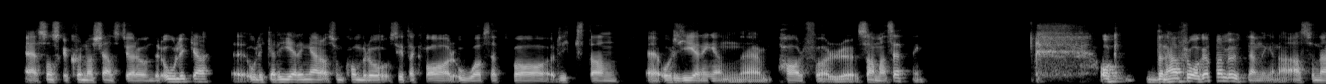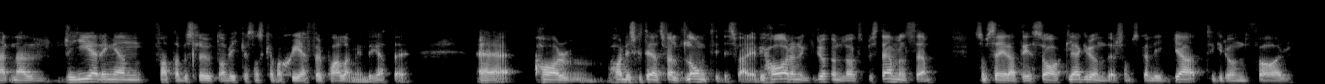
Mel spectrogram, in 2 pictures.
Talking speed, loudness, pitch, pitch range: 155 wpm, -22 LUFS, 110 Hz, 95-135 Hz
